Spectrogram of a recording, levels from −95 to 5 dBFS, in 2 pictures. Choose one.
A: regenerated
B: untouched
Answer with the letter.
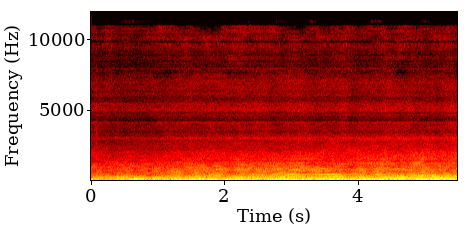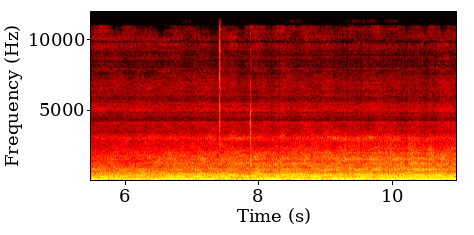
A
